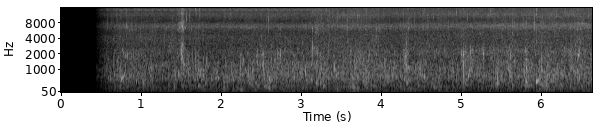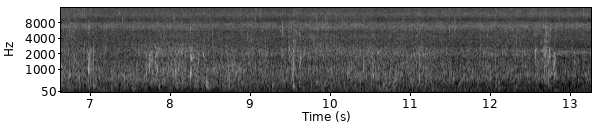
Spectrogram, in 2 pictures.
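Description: Kayak paddling on a calm river: a steady wash of moving water with irregular small splashes and drips from paddle blades, starting about half a second in.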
